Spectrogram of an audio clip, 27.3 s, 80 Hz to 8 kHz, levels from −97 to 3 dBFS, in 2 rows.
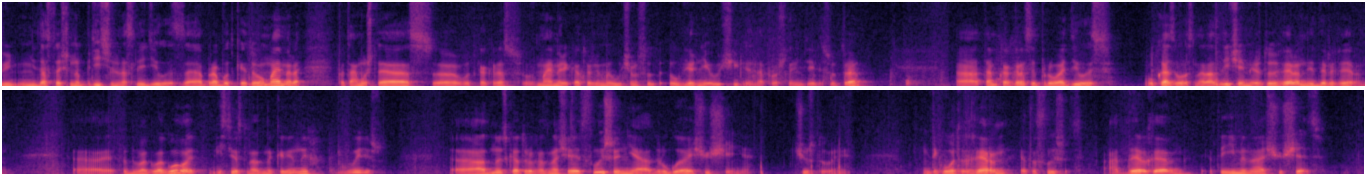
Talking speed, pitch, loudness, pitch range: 135 wpm, 90 Hz, -29 LUFS, 85-100 Hz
